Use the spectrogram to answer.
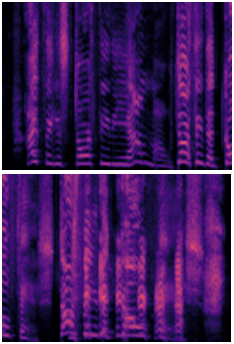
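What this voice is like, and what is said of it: Elmo character voice, sounds old. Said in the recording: “Say the answer in Elmo style ... It was all right. I think that's Elmo like in his 80s.”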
